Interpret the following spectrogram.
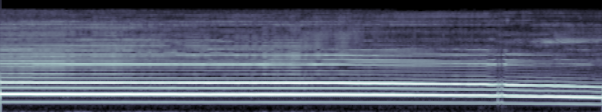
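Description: A male football commentator's long, held goal cry, "gooool", shouted in Portuguese: one very loud, sustained note that holds nearly steady and slowly sinks in pitch over the last second or two.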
